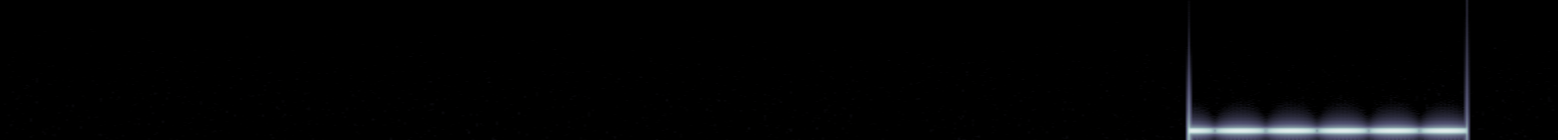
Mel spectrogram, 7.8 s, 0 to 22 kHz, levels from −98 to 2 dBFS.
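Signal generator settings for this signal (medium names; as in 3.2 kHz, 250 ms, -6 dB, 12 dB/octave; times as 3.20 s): beating tones 274 Hz, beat 3.9 Hz, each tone -12 dBFS 1.39 s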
